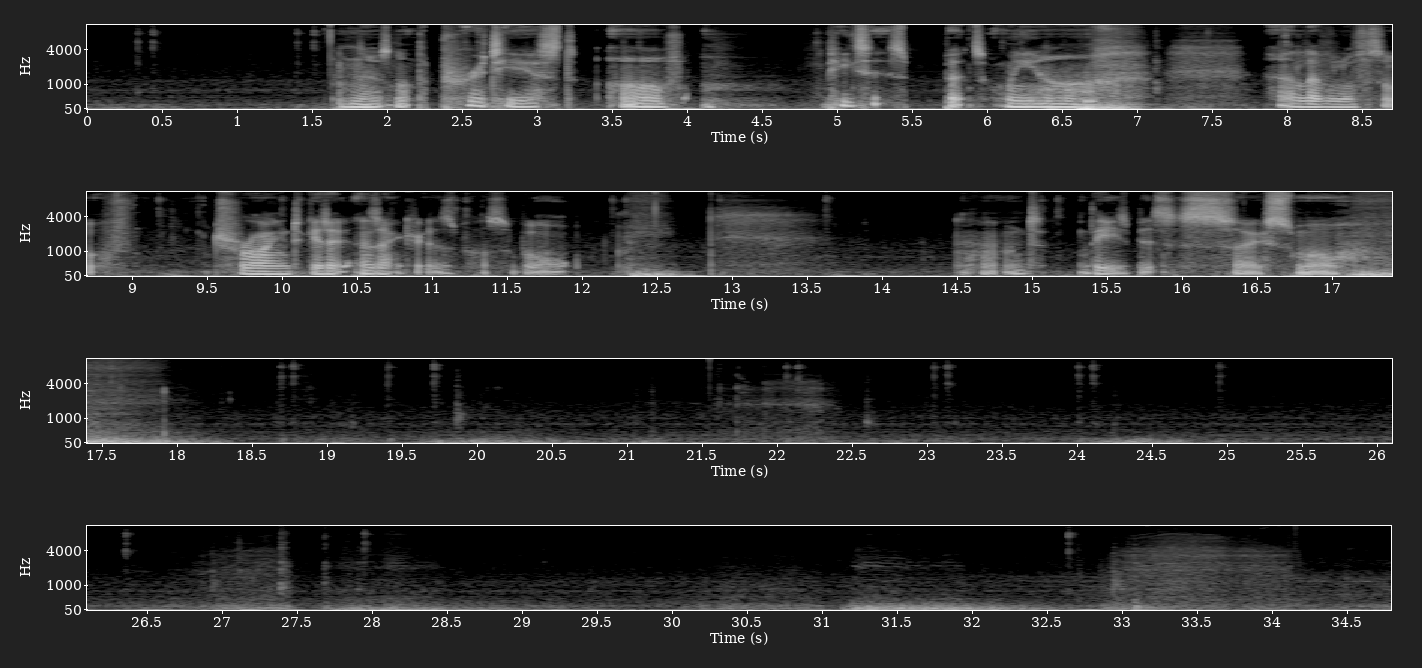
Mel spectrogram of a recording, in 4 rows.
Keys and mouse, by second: 0.3 super+click, 1.4 super+click, 1.6 super+Return, 2.5 super+click, 3.5 super+click, 3.8 super+Return, 4.8 super+click, 6.1 super+click, 6.3 super+Return, 7.4-9.1 alt+super+drag, 9.9 super+click, 11.1 super+click, 12.1 super+click, 12.9 alt+super+click, 15.0 super+click, 16.2 super+click, 17.4 ctrl+super+click, 18.6 super+click, 19.3 super+click, 19.9 super+w, 22.0 super+click, 23.0 super+click, 23.9 super+click, 24.9-26.3 super+drag, 27.9-32.6 alt+super+drag.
